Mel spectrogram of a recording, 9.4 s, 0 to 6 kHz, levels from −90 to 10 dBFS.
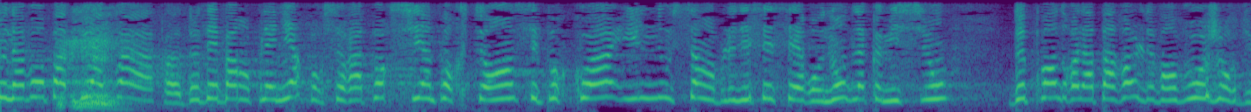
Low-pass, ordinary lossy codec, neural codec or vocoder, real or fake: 5.4 kHz; none; none; real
